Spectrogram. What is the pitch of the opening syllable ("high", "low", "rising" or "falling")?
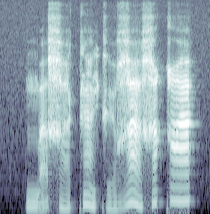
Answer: rising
